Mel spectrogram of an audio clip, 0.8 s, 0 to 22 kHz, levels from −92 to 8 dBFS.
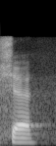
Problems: constant background noise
